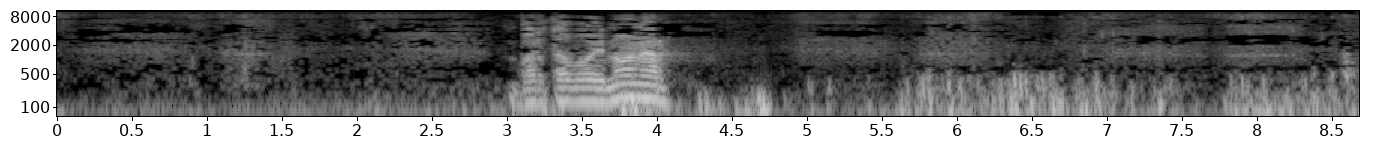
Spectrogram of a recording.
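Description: Wind blows across an open field, rumbling against the microphone.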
